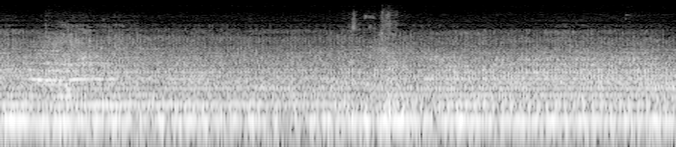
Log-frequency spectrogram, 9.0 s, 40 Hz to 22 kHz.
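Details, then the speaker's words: Owatonna 260 swather at first start of the year: slow, loping, slightly uneven idle with steady low drone, idle set far too low; a little smoky, owner suggests an electric fuel pump to prime faster; otherwise runs well. "holy K that idle slow this thing needs an electron or electric fuel pump yeah that way it primes faster"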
